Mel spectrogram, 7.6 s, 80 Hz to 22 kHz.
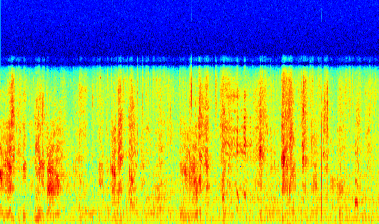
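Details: German Shepherd puppy Achilles, 12 months old, wrestles with Hilo, a 14-month-old Shiba Inu. Sharp yips and rough play noises come in bursts every second or so, while a person urges one dog on.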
